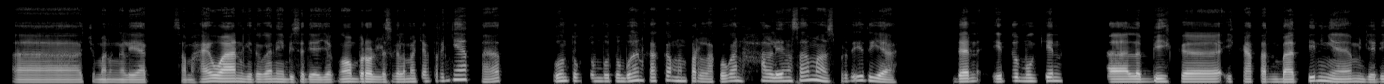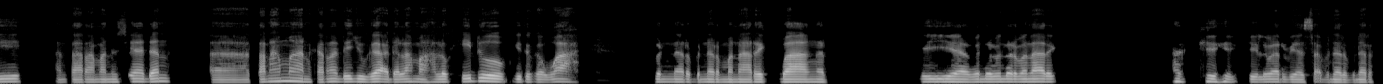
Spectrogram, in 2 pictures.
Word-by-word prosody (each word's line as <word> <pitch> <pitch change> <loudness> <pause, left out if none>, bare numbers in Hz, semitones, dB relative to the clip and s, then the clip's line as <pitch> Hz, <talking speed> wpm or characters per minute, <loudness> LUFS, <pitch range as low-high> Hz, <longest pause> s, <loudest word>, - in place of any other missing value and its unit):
eee, 110 0 -1
cuma 110 -1 -5
ngelihat 110 0 -2 0.2
sama 105 -1 -9
hewan 140 +1 +6
gitu 120 0 -1
kan 125 - +2
yang 120 -2 -1
bisa 115 0 -2
diajak 115 0 0
ngobrol 130 0 +4
dan 120 0 -2
segala 125 +1 -2
macam, 130 +3 -3
ternyata, 170 - -2 0.5
untuk 165 +2 0
tumbuh-tumbuhan 150 +3 -1
Kakak 160 +4 -2
memperlakukan 150 -1 -1 0.2
hal 170 -1 +1
yang 165 +1 +3
sama 195 +1 +1
seperti 150 +6 -4
itu 175 - 0 0.2
ya, - - -4 0.6
dan 140 +2 +4
itu 165 +6 -2
mungkin, 155 +2 0 0.5
eee, 125 0 +6
lebih 130 +1 +2
ke 125 0 +4
ikatan 125 -1 -4
batinnya 125 +1 +1
menjadi 125 +2 -1 0.3
antara 110 +1 -4
manusia 120 +4 -2
dan, 140 +2 +1 0.4
eee, 110 0 -4
tanaman 140 +2 +1
karena 130 +4 -1
dia 130 0 +2
juga 130 0 +3
adalah 120 +2 0
makhluk 120 0 -1
hidup 140 -2 +4
gitu. 120 -1 -2 0.2
Wah, 125 -2 0 0.8
benar-benar 120 -1 -2
menarik 115 0 +1
banget. 120 -1 +4 1.0
Iya, 130 0 +3 0.2
benar-benar 125 +1 +2
menarik. 130 0 +3 1.2
Oke 135 +1 -6 0.3
oke, 125 - -7
luar 120 0 +1
biasa, 110 -1 -2
benar 110 0 0
benar. 110 +1 -2
125 Hz, 130 wpm, -24 LUFS, 115-140 Hz, 1.2 s, hewan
